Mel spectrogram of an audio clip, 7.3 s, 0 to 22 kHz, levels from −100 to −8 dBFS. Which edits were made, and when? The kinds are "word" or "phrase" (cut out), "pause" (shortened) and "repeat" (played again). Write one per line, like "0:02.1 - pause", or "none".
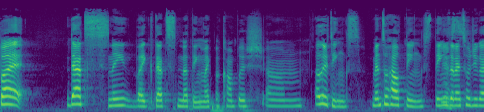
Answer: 0:01.6 - word
0:03.1 - phrase
0:04.6 - pause
0:05.5 - pause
